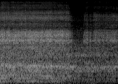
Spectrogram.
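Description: A parting tool bites into a small wooden fishing bobber spinning on a lathe, giving a steady, close scraping rasp that eases off partway through the short cut.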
